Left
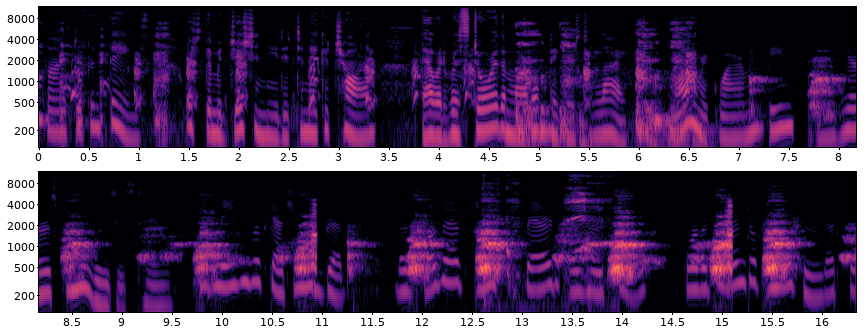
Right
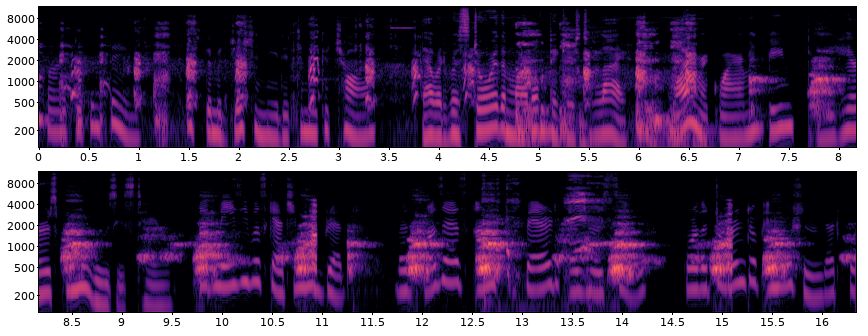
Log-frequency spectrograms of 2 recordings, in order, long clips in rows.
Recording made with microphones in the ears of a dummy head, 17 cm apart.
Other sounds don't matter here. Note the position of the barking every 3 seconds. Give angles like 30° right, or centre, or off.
60° right, 50° right, 40° right, 30° right, 10° left, 50° left.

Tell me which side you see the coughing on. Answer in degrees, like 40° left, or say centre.
10° right.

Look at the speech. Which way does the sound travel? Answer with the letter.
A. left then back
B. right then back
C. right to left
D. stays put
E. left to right
E.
